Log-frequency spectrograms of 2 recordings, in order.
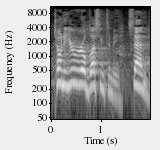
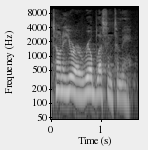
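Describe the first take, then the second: First: Voice-command dictation. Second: Said in the usual way. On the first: Shown as a demonstration. Texting Tony by voice command, dictation voice. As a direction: dictate it firmly to the phone. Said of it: "Verbally, and I sent it". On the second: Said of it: "and I said".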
